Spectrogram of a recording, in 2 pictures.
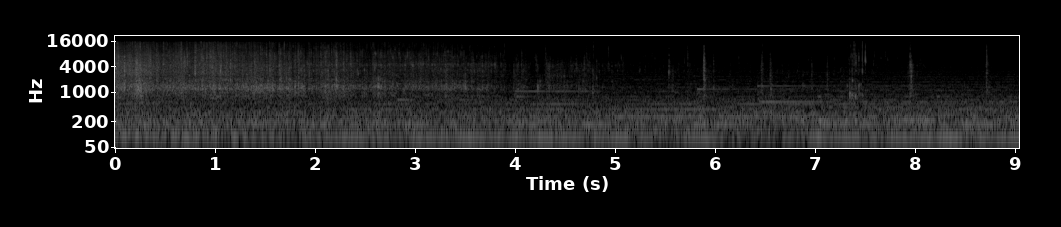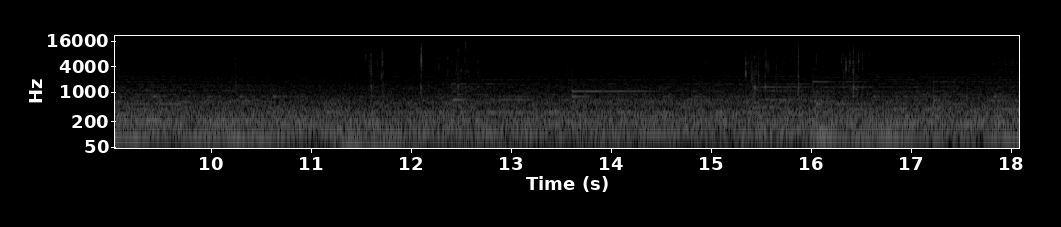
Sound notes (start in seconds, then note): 0.0 water trickling; 3.0 calming music; 11.6 powder trickling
